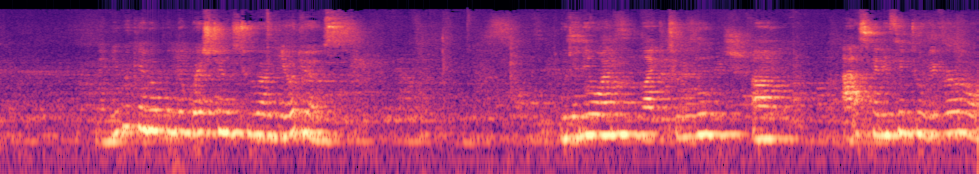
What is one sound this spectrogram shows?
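A woman speaks clearly into a microphone, heard through loudspeakers.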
